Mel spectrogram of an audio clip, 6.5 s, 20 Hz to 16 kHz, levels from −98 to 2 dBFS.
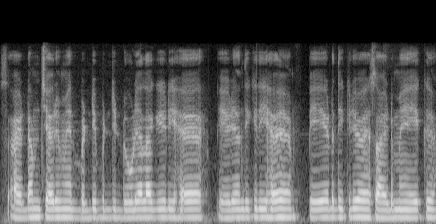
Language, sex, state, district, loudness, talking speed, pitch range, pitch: Marwari, male, Rajasthan, Nagaur, -16 LUFS, 185 wpm, 130-135 Hz, 130 Hz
